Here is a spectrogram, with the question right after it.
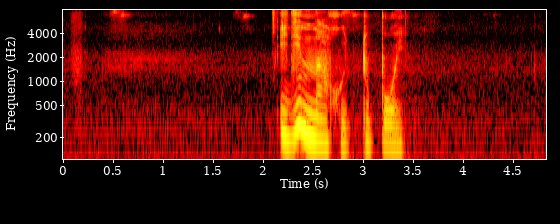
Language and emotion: Russian, angry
